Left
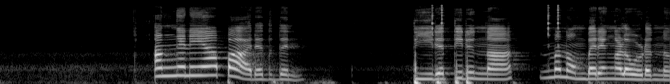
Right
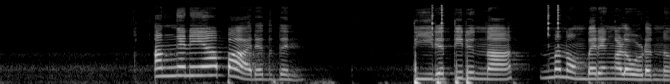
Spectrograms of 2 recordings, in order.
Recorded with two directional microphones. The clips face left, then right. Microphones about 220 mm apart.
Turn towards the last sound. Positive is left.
turn(degrees=40)  # may be behind; listen again after turning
